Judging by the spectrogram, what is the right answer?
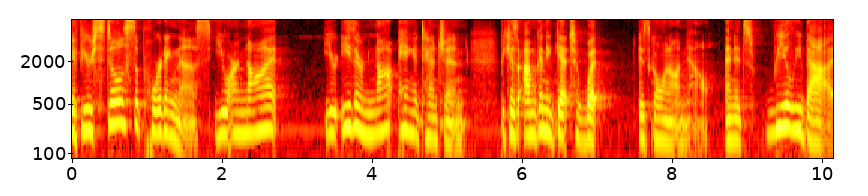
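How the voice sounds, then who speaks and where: Using a normal speaking voice, a woman with an American accent talks at medium pitch and a fairly slow pace, with ordinary pitch variation. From US Northeast, New York City. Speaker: podcast host. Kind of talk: personal monologue podcast. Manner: casual, conversational with fillers.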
